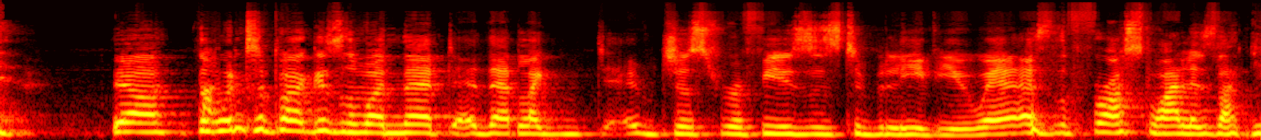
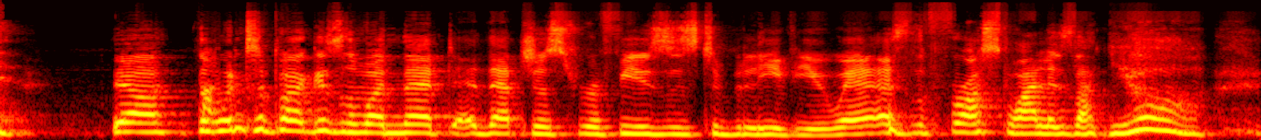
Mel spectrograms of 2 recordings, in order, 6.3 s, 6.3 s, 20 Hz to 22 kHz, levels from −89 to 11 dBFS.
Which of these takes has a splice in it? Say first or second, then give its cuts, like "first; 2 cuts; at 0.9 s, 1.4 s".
second; 1 cut; at 2.6 s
